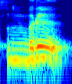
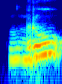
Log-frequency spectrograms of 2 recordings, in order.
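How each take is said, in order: First: The syllable ends with a vowel-like r sound. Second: The syllable ends with a clear u vowel. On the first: The speaker calls it right. "it is Mr" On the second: The speaker calls it wrong. "This is not Mru"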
